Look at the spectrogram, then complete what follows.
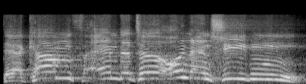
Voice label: Announce draw, GERMAN; Rocky Legends; XBOX

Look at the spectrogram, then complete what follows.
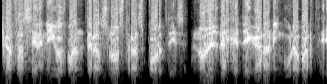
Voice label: incoming fighters, Spanish; Battle Engine Aquila; XBOX

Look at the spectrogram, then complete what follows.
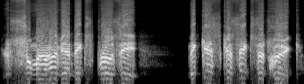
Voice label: SUB DESTROYED, french; Battle Engine Aquila; XBOX

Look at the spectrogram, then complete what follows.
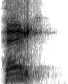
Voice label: mobster alert; Max Payne

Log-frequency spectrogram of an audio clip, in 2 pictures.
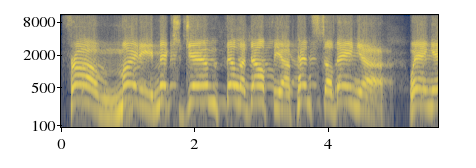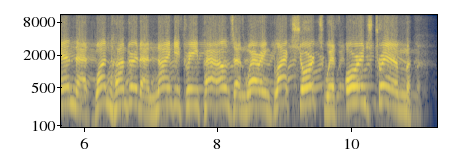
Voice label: announce, ENGLISH; Rocky; XBOX

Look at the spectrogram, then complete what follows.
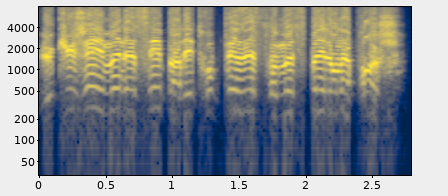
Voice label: WARNING, french; Battle Engine Aquila; XBOX

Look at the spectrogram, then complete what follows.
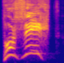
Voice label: watch out, male; XBOX

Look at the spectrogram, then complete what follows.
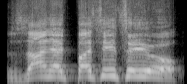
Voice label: take position, russian soldier; XBOX

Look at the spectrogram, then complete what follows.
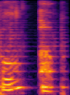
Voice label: Pull Up, english

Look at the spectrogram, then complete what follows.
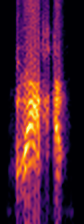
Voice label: anger; XBOX; stofficer

